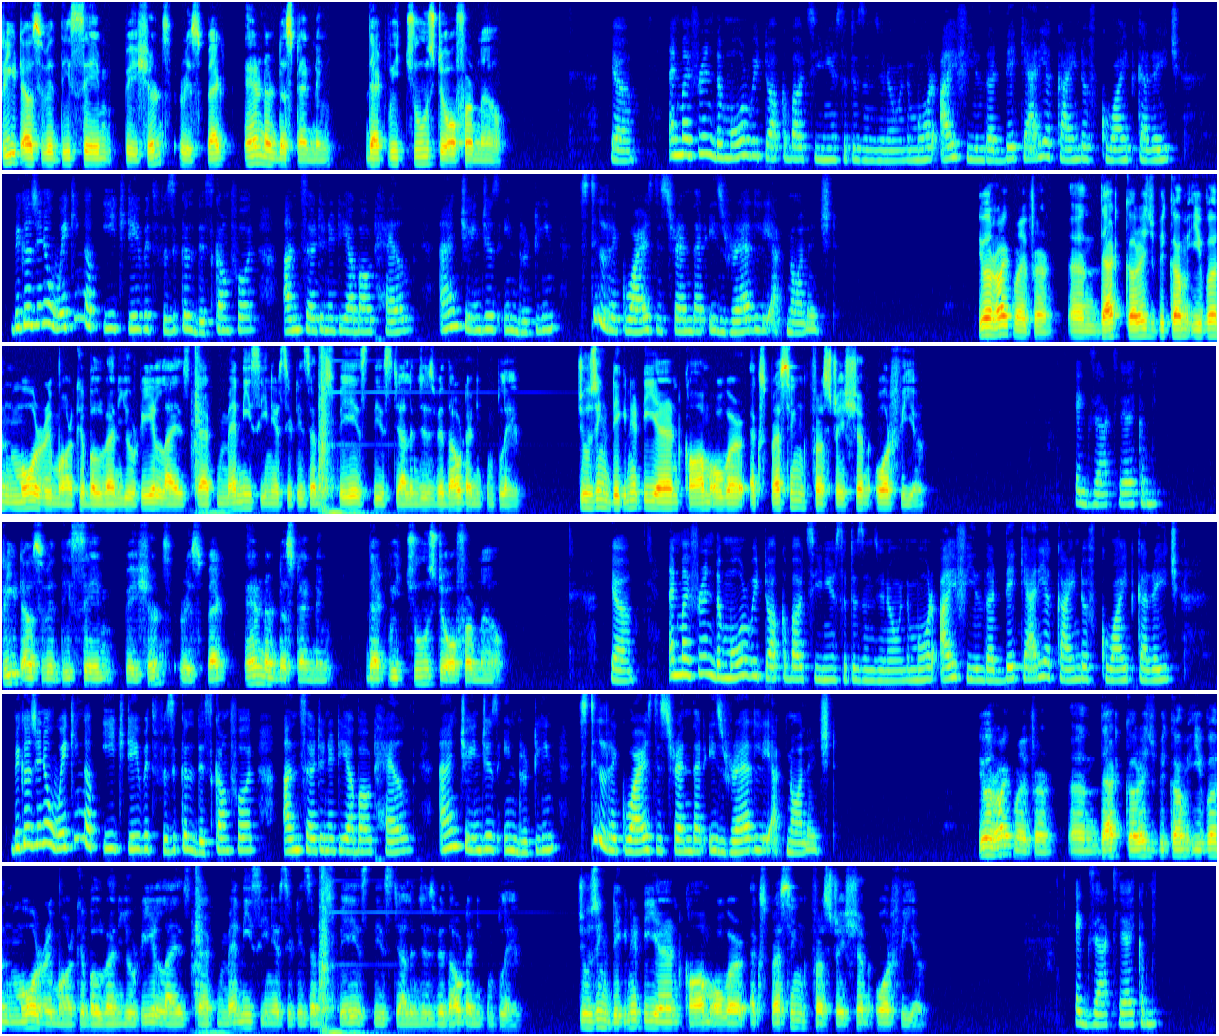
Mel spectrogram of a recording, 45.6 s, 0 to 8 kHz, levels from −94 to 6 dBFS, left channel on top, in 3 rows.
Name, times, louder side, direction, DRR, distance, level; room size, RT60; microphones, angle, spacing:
voice 1, 0.0-2.8 3.0-4.1 4.6-6.2 27.4-36.8 37.6-41.9, left 6 dB, 55° left, 0.3 m, -31 dB
voice 2, 8.3-14.6 15.3-20.3 20.7-22.1 22.6-25.5 43.8-44.8, right 3 dB, 45° right, 0.5 m, -41 dB
sound 1, 32.7-33.4 34.3-36.6, left 3 dB, 85° left, 0.7 m, -47 dB
2.7 x 2.4 x 3.7 m
head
